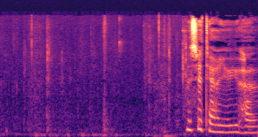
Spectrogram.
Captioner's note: speaking French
